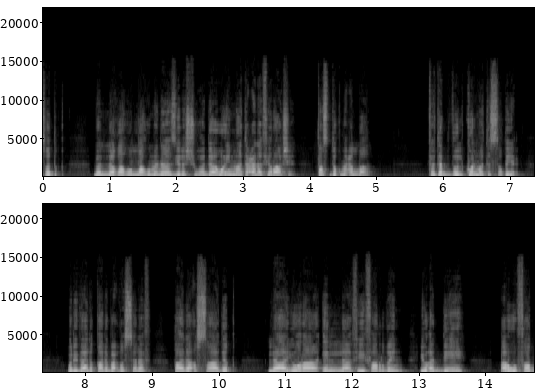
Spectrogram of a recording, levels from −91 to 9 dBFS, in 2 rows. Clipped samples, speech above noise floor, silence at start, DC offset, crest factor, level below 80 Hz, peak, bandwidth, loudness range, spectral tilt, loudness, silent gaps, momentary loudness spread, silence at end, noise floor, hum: under 0.1%; 45 dB; 0 s; under 0.1%; 16 dB; -58 dBFS; -12 dBFS; 14.5 kHz; 4 LU; -6 dB/octave; -27 LUFS; none; 10 LU; 0 s; -71 dBFS; none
